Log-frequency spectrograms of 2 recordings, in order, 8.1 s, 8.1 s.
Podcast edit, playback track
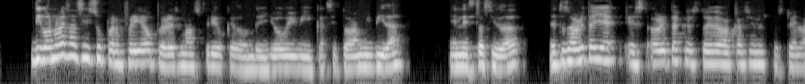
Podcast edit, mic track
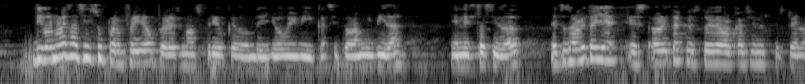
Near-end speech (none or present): none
